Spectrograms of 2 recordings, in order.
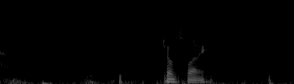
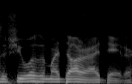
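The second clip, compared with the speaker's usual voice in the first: normal talking voice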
